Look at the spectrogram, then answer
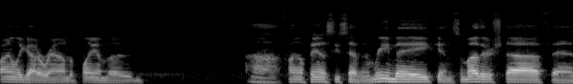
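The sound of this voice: With a dark, mellow tone, a man speaks at a fairly low pitch and moderate pace, keeping his intonation fairly even.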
